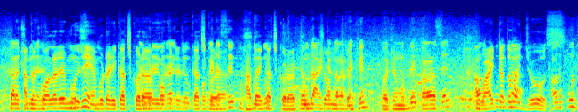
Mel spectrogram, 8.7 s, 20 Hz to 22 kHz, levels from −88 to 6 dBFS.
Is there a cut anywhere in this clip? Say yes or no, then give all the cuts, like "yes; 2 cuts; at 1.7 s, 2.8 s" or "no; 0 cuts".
no; 0 cuts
